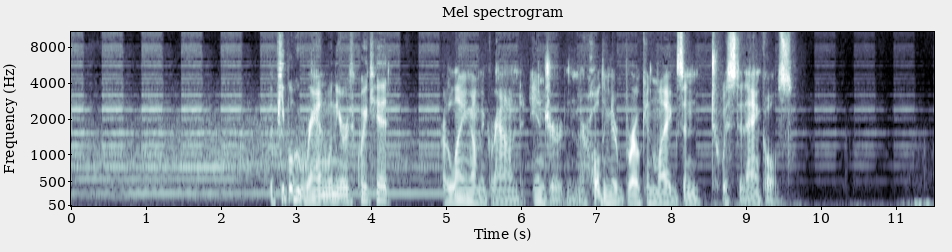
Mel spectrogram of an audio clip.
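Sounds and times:
harsh pulsing sound: 0:00.0 - 0:07.4
car horns blaring outside a station after an earthquake: 0:00.0 - 0:10.6
speech: 0:02.6 - 0:04.4, 0:05.0 - 0:09.7.

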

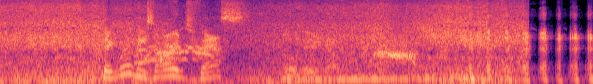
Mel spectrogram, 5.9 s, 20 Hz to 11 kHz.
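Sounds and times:
car roaring: 0:00.0 - 0:05.4
tire squeal: 0:01.0 - 0:04.9
speech: 0:01.0 - 0:05.9
woman screaming while dragged by a car: 0:01.4 - 0:02.2, 0:03.6 - 0:04.3
laughter: 0:04.6 - 0:05.9.

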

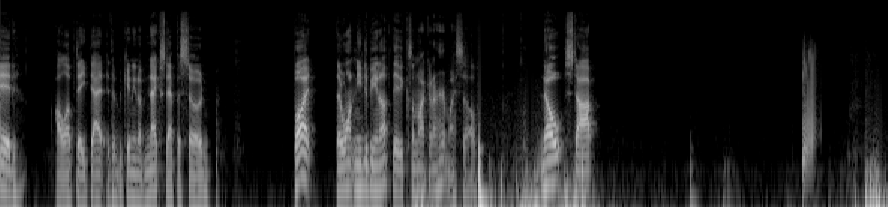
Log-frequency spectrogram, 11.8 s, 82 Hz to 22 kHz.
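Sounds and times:
speech: 0:00.0 - 0:03.0, 0:03.9 - 0:06.5, 0:07.2 - 0:08.0, 0:10.7 - 0:11.0
loud buzzy fart: 0:10.7 - 0:11.0.

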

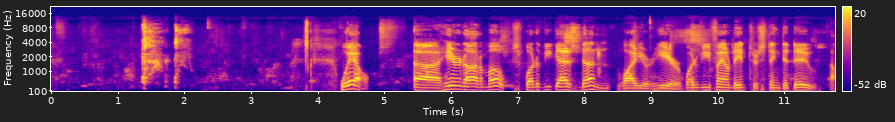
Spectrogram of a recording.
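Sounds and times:
faint low talk: 0:00.0 - 0:11.7
person clearing a tickle in the throat: 0:01.4 - 0:02.2
person coughing: 0:01.4 - 0:02.2
speech: 0:04.4 - 0:11.7.

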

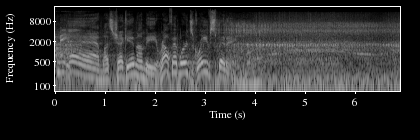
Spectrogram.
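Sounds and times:
speech: 0:00.8 - 0:04.3
four-cylinder car engine knocking with a thrown rod: 0:03.4 - 0:06.9.

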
